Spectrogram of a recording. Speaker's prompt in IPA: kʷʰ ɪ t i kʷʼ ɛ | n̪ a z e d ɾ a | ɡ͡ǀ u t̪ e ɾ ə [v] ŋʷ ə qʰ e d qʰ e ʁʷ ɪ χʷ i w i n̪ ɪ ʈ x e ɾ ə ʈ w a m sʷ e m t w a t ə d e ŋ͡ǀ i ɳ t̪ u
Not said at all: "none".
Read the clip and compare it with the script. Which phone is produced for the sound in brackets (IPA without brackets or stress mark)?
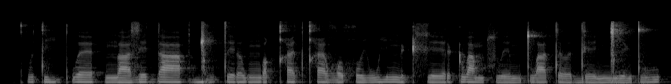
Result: w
